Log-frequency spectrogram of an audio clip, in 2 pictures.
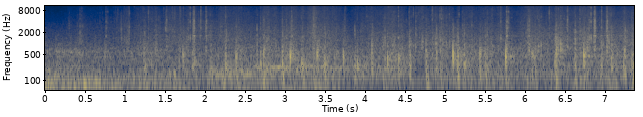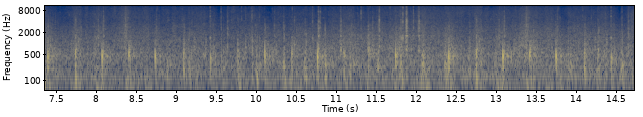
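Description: Footsteps of soldiers thud on a hard floor.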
